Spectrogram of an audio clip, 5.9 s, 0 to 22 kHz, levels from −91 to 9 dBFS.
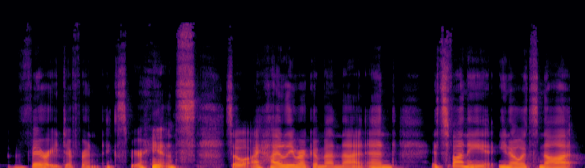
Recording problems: none

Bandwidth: 19 kHz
